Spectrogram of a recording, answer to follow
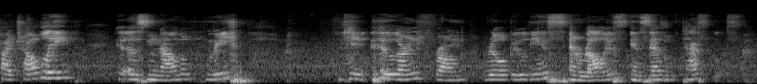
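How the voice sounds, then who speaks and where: The speaker has a Chinese accent and a fairly slow pace with long, frequent pauses. Pitch varies in an ordinary way, and background noise is noticeable. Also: woman, fairly high pitch for a woman. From Taiwan. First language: Mandarin Chinese. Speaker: university student. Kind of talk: club speech. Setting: stage with audience. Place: classroom.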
